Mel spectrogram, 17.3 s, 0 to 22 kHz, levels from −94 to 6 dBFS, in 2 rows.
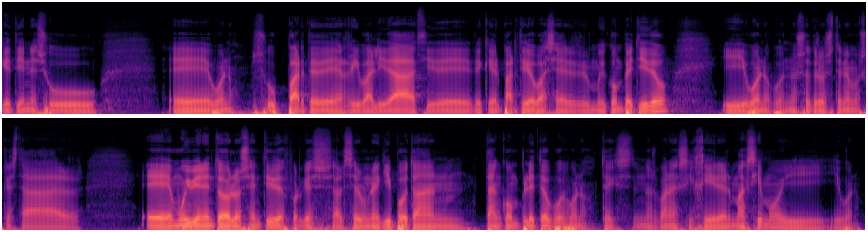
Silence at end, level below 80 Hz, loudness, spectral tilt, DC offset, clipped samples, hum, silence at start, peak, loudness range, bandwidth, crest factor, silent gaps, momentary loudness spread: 0.05 s; -34 dBFS; -28 LUFS; -7.5 dB/octave; under 0.1%; under 0.1%; none; 0 s; -6 dBFS; 4 LU; 12 kHz; 20 dB; none; 12 LU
